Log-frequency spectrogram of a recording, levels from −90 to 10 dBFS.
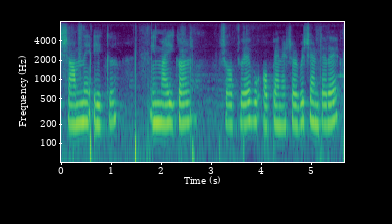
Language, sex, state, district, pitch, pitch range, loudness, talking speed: Hindi, female, Jharkhand, Deoghar, 205 Hz, 200-215 Hz, -15 LUFS, 125 wpm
